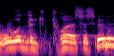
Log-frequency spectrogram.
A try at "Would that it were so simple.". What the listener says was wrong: No, you seem to be lingering. It's interminable, the were. I'm wondering when it'll end.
